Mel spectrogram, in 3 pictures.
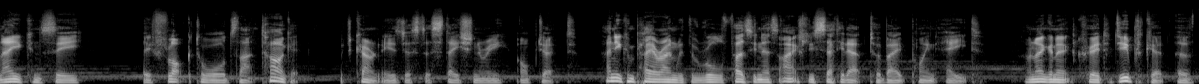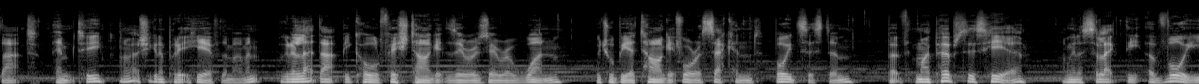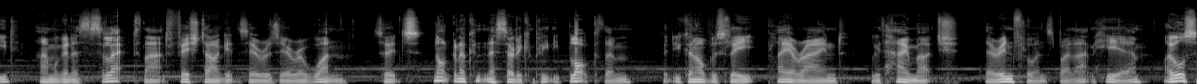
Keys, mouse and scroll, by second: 7.8 click, 11.0 shift+d, 12.3 click, 13.1 g, 14.2 click, 19.4 click, 20.8-21.5 scroll down 1, 23.2 click, 24.2-24.8 scroll down 1, 24.8 click, 26.8 click, 30.9 click, 34.2 click.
